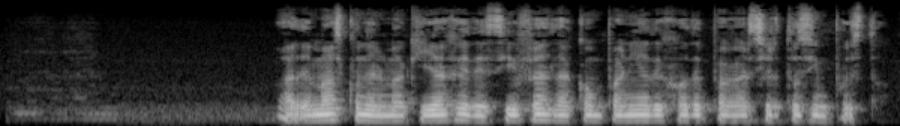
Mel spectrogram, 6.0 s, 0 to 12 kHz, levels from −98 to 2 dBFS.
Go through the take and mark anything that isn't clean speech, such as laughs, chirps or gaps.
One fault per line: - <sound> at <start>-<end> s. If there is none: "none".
none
